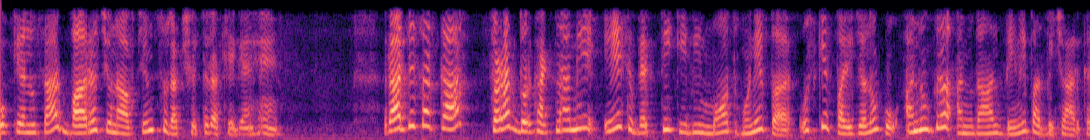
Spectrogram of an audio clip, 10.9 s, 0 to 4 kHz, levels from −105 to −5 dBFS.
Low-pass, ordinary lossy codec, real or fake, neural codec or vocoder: 3.6 kHz; none; fake; codec, 16 kHz, 4 kbps, FunCodec, trained on Chinese and English, 50 frames a second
